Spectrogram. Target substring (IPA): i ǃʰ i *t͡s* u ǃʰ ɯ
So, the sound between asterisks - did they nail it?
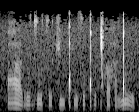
no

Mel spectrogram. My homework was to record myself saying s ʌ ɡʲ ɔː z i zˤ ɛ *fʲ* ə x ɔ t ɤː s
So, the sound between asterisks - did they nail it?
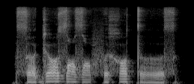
no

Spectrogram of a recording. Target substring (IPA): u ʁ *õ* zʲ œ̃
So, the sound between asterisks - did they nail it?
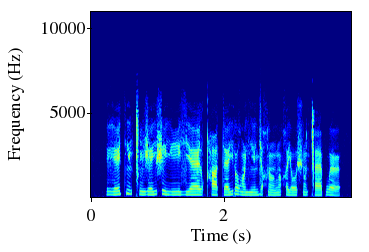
yes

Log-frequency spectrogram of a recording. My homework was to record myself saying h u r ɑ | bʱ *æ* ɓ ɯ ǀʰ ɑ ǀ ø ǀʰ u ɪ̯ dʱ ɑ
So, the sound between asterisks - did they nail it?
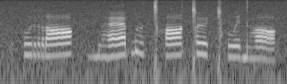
yes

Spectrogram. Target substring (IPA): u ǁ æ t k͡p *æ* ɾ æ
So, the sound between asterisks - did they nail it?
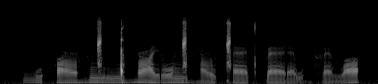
yes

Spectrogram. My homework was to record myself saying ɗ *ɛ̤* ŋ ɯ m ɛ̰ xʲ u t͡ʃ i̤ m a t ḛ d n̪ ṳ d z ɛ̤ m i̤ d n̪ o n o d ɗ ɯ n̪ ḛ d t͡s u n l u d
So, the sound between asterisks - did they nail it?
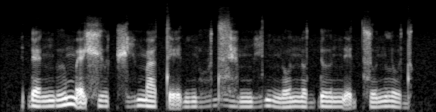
no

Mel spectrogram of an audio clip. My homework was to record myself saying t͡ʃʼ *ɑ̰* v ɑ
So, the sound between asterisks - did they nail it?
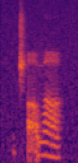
yes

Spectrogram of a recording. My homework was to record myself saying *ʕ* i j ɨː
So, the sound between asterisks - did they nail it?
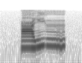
yes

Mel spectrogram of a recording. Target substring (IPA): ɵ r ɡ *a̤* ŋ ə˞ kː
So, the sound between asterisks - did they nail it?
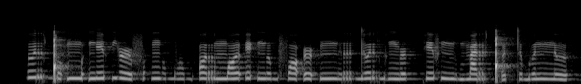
no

